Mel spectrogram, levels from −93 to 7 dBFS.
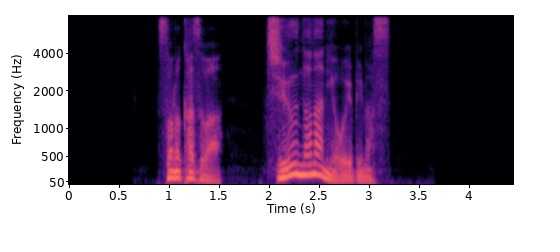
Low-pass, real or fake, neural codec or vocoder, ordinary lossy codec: none; fake; codec, 16 kHz, 6 kbps, DAC; none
